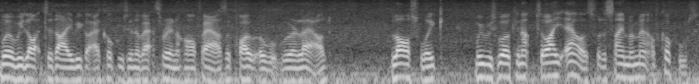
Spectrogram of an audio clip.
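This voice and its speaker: A man with an Essex accent talks at a medium pitch amid noticeable background noise. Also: fairly quick pace. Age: 60s. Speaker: cockle fisherman. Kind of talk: documentary interview. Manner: talkative.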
